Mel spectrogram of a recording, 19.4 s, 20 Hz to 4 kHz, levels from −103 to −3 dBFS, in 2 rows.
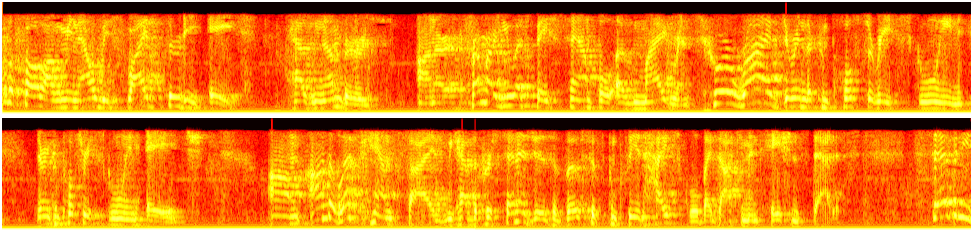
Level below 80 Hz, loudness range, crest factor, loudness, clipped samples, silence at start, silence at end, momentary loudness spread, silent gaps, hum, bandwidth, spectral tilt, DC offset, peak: -50 dBFS; 2 LU; 18 dB; -21 LUFS; under 0.1%; 0 s; 0 s; 7 LU; none; none; 3.2 kHz; -8.5 dB/octave; 40%; 0 dBFS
